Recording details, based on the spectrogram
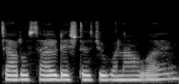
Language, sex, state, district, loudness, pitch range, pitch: Hindi, female, Chhattisgarh, Raigarh, -17 LUFS, 210-220 Hz, 215 Hz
